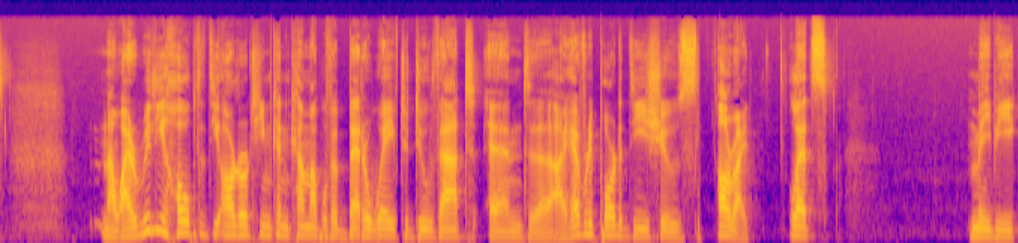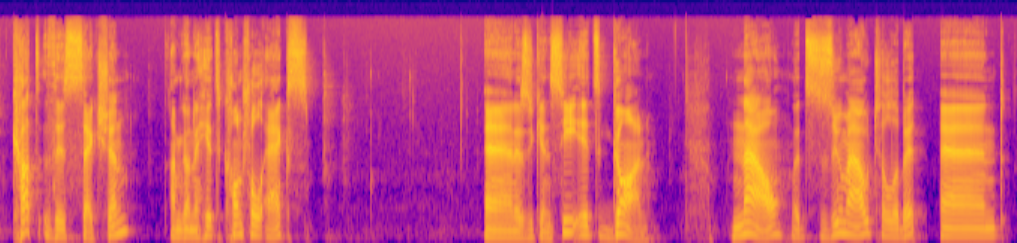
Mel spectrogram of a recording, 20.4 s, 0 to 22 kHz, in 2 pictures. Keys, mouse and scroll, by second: 13.1 ctrl+x, 15.5 scroll down 2, 16.4 scroll down 2, 17.2 ctrl+scroll down 2, 19.4-19.9 scroll up 4.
